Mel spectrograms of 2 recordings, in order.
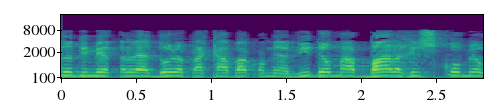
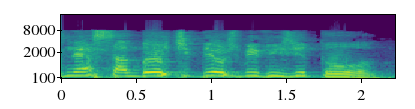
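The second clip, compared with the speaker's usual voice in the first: preaching; 7 dB louder than usual. Retold or imitated. Messenger delivering God's message.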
